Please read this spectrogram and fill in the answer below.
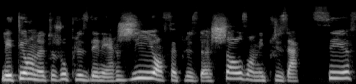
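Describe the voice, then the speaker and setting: Moderate pace and lively intonation in a dry, close sound with no echo. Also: woman. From Quebec. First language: English (speaking French). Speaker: property management business owner. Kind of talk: interview.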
